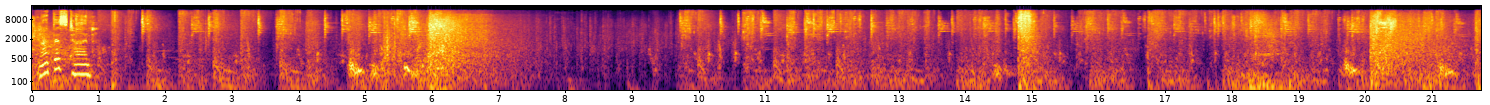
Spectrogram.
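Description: Magic spells and weapon blows crackle and clash in a busy fight.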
